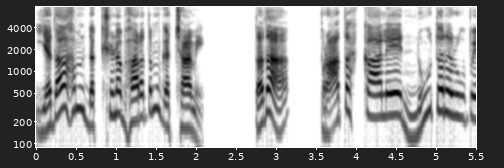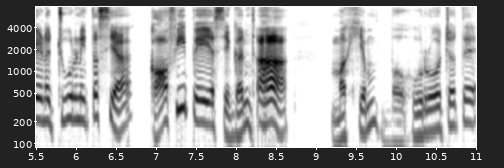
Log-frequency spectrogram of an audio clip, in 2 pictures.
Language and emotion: Sanskrit, happy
